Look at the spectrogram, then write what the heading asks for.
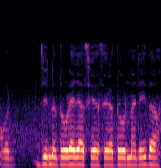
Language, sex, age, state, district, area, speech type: Dogri, male, 18-30, Jammu and Kashmir, Reasi, rural, spontaneous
